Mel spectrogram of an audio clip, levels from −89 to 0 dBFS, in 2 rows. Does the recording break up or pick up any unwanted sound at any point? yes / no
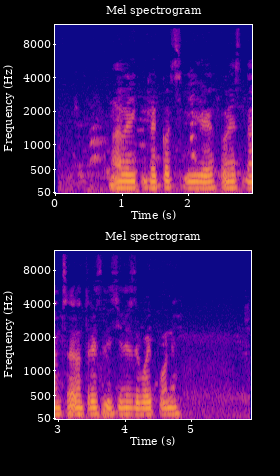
no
